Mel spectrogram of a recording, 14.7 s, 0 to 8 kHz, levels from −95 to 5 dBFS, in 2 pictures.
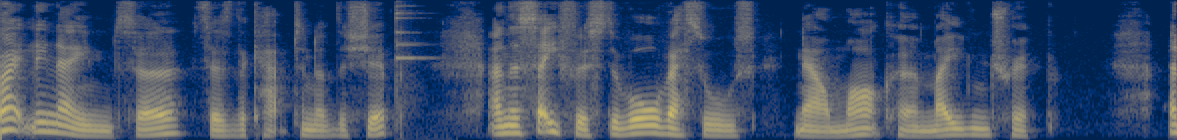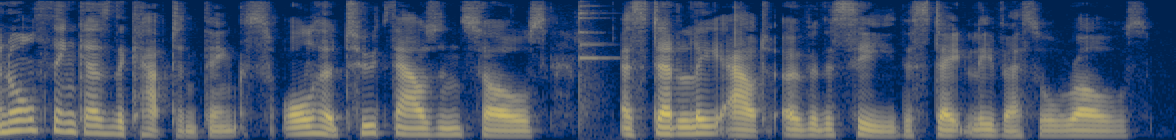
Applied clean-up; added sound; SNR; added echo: none; Glass; 16 dB; none.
